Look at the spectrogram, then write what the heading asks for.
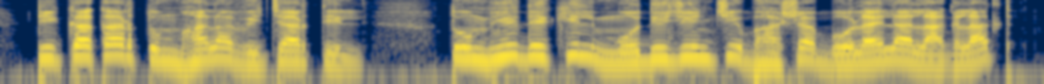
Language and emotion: Marathi, neutral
